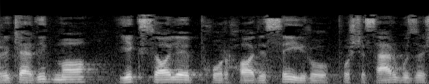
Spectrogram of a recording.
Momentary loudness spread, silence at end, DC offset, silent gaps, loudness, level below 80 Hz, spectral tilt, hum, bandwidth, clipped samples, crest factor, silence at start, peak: 9 LU; 0 s; under 0.1%; none; -17 LUFS; -50 dBFS; -3.5 dB/octave; none; 11 kHz; under 0.1%; 16 dB; 0 s; 0 dBFS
